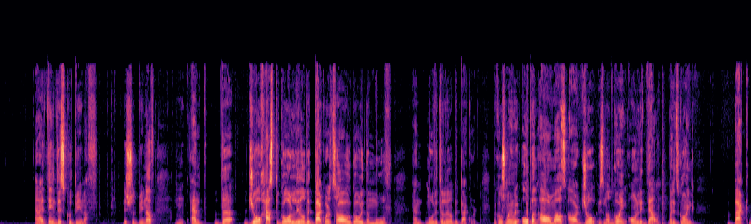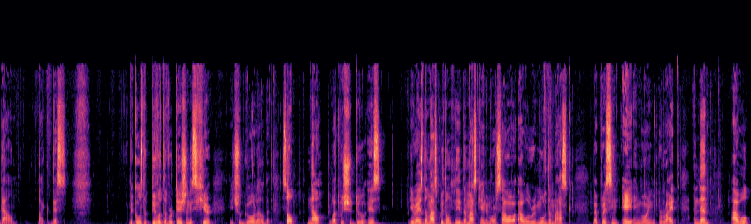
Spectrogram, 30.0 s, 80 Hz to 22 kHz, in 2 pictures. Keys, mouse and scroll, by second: 22.8 a, 24.2 a, 26.0-28.9 typing.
